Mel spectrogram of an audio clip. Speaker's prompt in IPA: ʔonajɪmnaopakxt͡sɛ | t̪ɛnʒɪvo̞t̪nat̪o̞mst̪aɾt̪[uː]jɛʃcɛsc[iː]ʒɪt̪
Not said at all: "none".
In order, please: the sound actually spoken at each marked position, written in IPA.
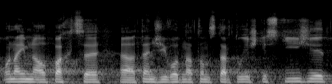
u, iː

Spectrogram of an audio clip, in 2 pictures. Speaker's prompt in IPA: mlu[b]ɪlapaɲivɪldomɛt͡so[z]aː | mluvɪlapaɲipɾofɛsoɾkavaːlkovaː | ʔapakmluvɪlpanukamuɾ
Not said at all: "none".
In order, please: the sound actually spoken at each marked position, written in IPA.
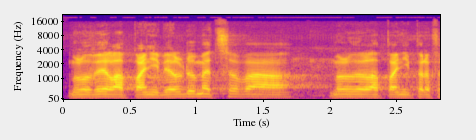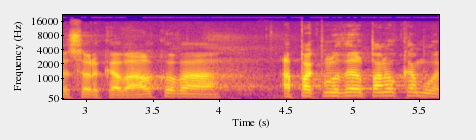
v, v

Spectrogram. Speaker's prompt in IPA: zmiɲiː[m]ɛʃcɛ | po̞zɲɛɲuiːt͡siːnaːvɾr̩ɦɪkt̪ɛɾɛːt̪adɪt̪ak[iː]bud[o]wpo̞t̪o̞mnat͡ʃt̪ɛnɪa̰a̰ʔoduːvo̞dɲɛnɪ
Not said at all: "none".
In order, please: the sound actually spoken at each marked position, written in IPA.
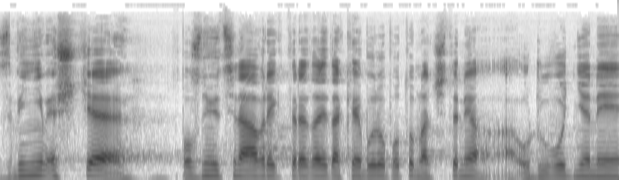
m, ɛː, o

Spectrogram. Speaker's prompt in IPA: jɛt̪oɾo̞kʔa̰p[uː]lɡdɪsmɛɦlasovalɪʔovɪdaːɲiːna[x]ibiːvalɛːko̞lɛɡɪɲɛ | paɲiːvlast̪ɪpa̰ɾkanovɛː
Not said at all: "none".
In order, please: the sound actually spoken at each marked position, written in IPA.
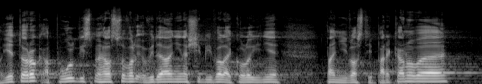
uː, ʃ

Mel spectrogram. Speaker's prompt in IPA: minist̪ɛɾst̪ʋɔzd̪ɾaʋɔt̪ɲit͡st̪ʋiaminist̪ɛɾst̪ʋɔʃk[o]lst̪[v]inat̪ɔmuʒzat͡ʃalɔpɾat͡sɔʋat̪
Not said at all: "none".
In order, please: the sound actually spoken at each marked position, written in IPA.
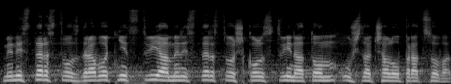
ɔ, ʋ

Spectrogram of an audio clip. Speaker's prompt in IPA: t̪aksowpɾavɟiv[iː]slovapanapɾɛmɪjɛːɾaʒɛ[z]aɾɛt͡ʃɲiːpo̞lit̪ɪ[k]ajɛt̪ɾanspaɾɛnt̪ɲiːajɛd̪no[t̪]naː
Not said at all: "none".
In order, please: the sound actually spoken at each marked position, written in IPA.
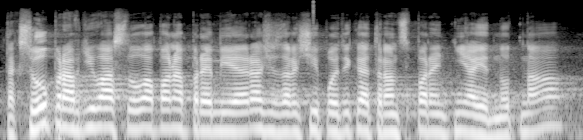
aː, z, k, t̪

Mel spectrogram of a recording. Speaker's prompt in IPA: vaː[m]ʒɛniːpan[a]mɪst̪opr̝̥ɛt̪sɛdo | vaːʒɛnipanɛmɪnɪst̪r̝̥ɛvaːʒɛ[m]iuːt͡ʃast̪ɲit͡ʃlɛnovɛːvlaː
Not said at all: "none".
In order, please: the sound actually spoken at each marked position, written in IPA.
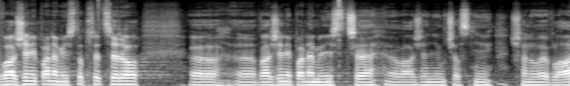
none, ɛ, ɲ

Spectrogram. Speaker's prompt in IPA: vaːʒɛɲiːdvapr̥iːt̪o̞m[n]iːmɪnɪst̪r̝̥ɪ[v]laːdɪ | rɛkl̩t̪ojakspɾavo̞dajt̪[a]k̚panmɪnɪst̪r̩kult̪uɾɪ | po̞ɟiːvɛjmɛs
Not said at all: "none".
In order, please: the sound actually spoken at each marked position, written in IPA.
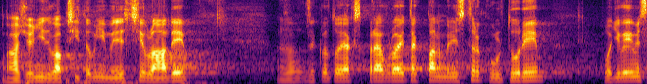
ɲ, v, a

